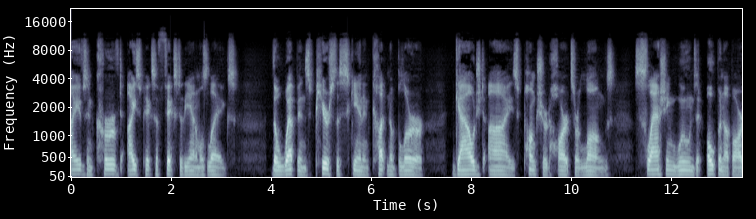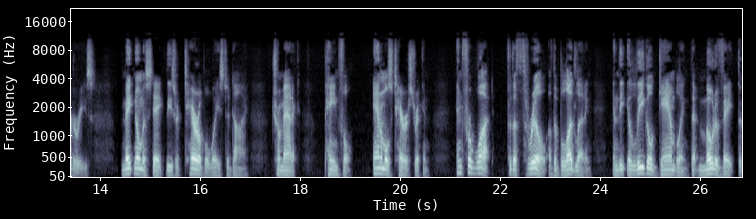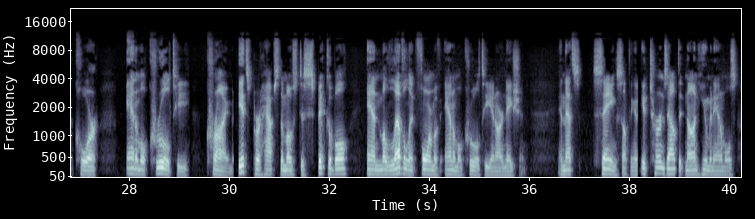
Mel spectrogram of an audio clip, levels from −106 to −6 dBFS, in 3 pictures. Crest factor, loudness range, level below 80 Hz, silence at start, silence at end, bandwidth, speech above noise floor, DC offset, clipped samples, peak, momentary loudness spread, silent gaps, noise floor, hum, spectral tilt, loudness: 22 dB; 5 LU; -62 dBFS; 0 s; 0.1 s; 11 kHz; 43 dB; under 0.1%; under 0.1%; -6 dBFS; 13 LU; 14.35-14.41 s; -71 dBFS; none; -4.5 dB/octave; -29 LUFS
